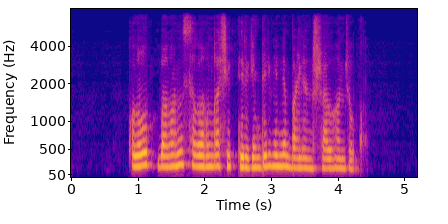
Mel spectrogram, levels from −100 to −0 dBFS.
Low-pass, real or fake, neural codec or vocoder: 7.2 kHz; fake; codec, 24 kHz, 1.5 kbps, HILCodec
